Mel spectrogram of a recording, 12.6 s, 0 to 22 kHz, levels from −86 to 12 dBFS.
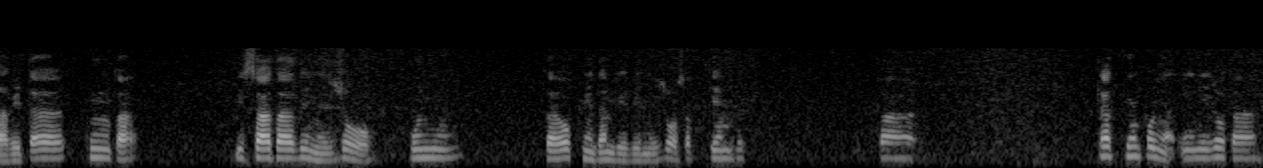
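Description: From 6.60 to 6.86 s there is speech cut by the noise suppressor. The suppressor misjudged part of the speech as background noise and pulled it down along with the room noise, which sits about 20 dB below the speech. The deepest drop is about 9 dB, and roughly a tenth of a second of speech within that span is affected, so those sounds come across as swallowed and fainter than the surrounding speech.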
